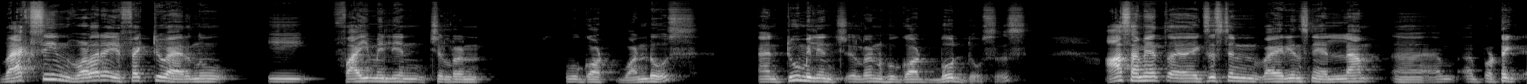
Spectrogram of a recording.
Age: 30-49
